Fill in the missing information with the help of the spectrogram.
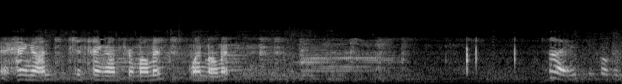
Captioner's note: A phone buzzes and rings in the background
